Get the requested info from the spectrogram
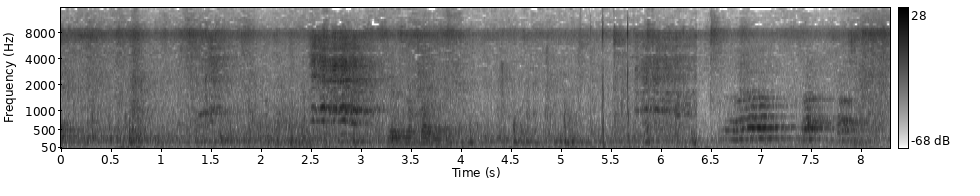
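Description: Goats bleating several times, short wavering calls about two and a half seconds in, again a second later, and near the end.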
